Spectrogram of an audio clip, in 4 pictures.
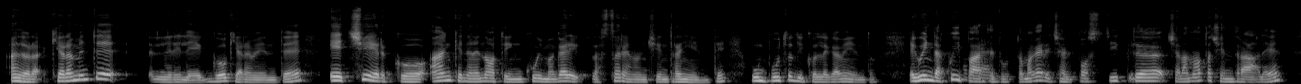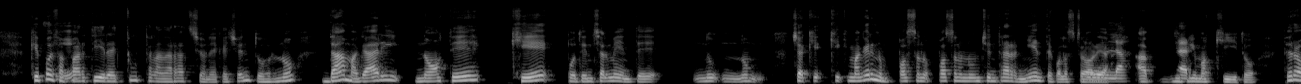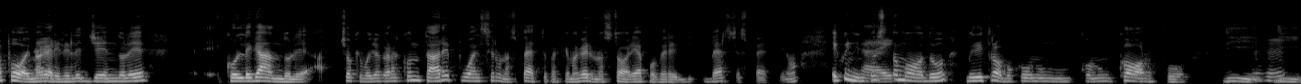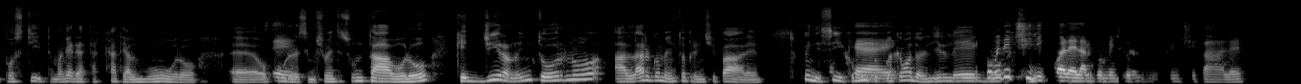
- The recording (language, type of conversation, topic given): Italian, podcast, Come raccogli e conservi le idee che ti vengono in mente?
- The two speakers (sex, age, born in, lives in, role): female, 55-59, Italy, Italy, host; male, 20-24, Italy, Italy, guest
- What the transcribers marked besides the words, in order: other background noise; "Okay" said as "Oka"; tapping; "cioè" said as "ceh"; unintelligible speech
